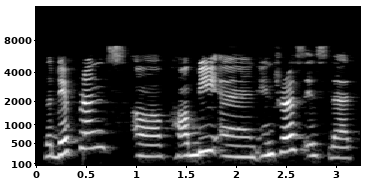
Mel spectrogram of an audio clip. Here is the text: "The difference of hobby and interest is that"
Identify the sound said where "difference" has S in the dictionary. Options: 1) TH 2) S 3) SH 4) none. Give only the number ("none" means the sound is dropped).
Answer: 2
